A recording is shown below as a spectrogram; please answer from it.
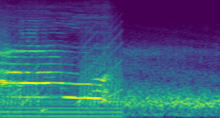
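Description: A cat's long, loud yowl, lasting about a second and sliding down in pitch before it breaks off, followed by a quieter hiss.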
